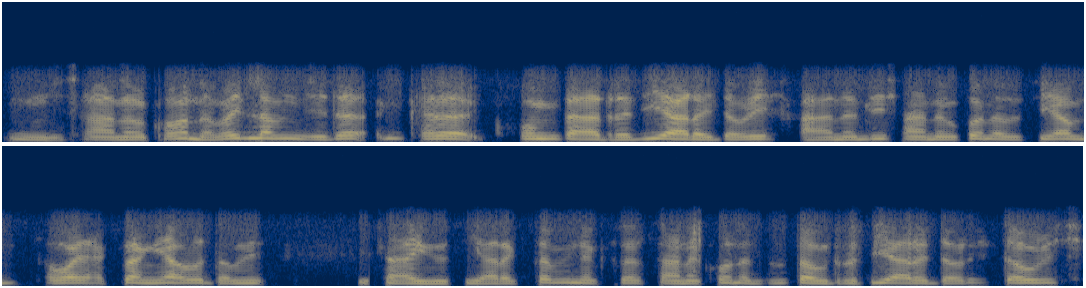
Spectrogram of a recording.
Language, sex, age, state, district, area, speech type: Manipuri, male, 18-30, Manipur, Kangpokpi, urban, conversation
